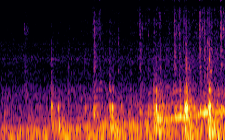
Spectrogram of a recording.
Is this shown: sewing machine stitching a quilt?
yes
